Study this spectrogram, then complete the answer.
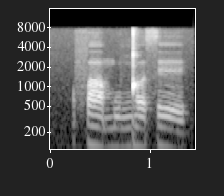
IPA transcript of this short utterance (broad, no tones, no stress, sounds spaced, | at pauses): f a m u ŋ͡ǃ ɐ s e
